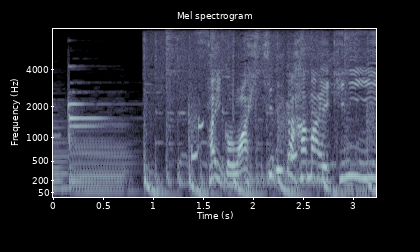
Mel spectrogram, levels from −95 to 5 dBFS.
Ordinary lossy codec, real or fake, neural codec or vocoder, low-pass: none; real; none; none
